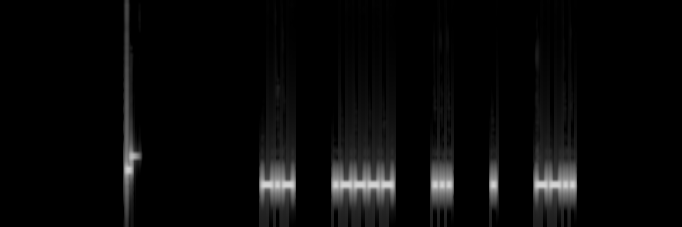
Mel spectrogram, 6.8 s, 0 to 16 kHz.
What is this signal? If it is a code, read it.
Morse code, heard as a keyed tone, about 36 wpm, spaced as for 16 wpm, 700 Hz. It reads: K1SEZ
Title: USA Call Signs - 5 Characters - 4x Character Spacing - 35wpm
